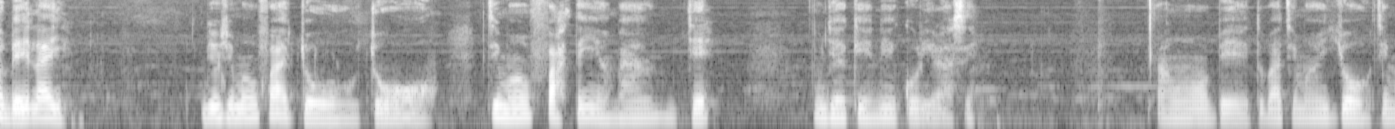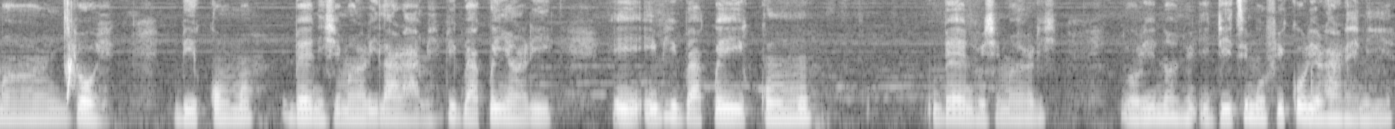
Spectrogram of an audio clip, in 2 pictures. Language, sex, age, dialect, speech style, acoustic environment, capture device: Yoruba, female, 35-44, Nigeria - Ibadan, happy; relaxed, appliances; nature; people talking, mobile / Linux / Chrome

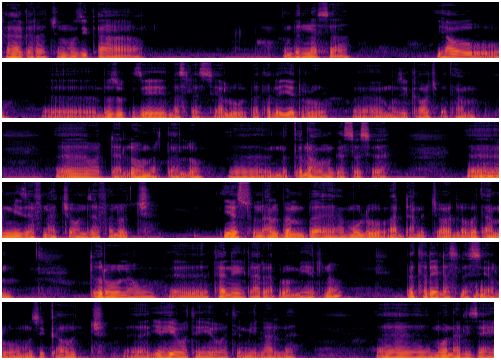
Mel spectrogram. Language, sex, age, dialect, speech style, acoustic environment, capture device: Amharic, male, 35-44, Ethiopia - Addis Ababa, focused, silence, mobile / Linux / Chrome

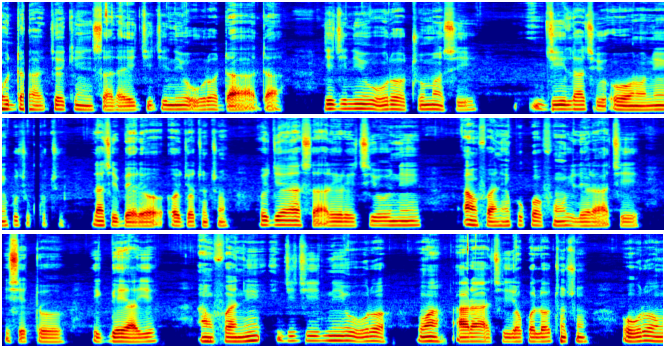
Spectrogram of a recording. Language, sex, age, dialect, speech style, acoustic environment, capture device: Yoruba, male, 25-34, Nigeria - Ibadan, relaxed, nature; people talking, mobile / Linux / Chrome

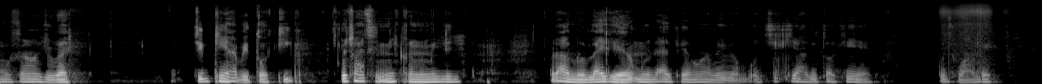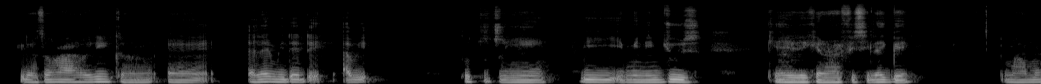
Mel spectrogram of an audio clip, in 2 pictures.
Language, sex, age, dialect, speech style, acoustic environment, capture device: Yoruba, male, 18-24, Nigeria - Lagos Yoruba, relaxed, appliances, mobile / Linux / Chrome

